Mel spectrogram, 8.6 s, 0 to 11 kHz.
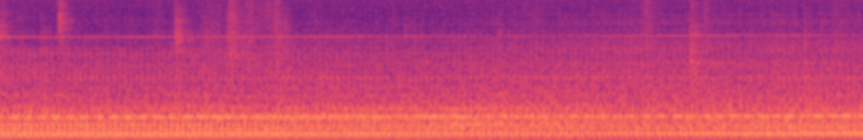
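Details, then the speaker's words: Samsung WW10N645RBW washing machine, first use after installation, leg adjusted to level it: smooth constant mid-pitch whirr during spin, no knocking or scraping; rated 73 dB spinning, slightly above conversation level; normal, healthy spin. "the Mon wall says that when spinning like this the sound level is 73 decibels which is a slightly above conversation level"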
